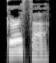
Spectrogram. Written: girtha

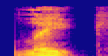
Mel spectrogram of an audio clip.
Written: lake

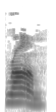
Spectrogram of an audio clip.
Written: rom

